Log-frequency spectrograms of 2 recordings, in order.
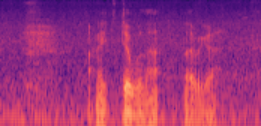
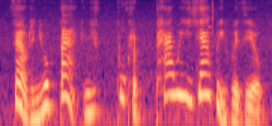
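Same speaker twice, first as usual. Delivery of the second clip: high, louder delighted greeting; excited game character; 13 semitones higher, 5 dB louder than usual. Acted. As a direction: greet a returning friend with high-pitched excitement. Voices game character greeting the player.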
